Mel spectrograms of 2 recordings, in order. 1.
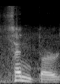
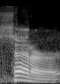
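El sonido de la T en el medio se pronuncia claramente. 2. El sonido de la T en el medio se omite. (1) "en Estados Unidos no es center" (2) "la T, no, pero no suena"

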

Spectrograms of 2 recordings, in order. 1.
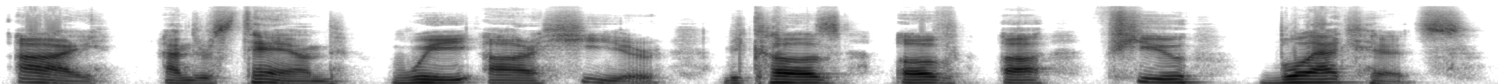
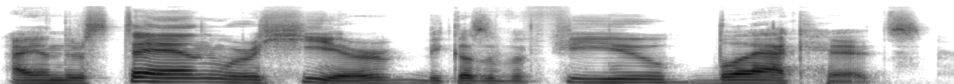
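Las palabras se separan con muchas pausas pequeñas. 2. Las palabras se unen suavemente, sin pausas. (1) "¿Notas que hay muchas pausas entre medio?" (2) "suavizar estas conexiones y conectar estas palabras de una manera muy suave"

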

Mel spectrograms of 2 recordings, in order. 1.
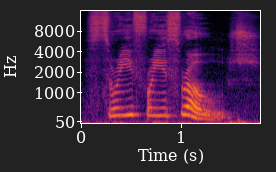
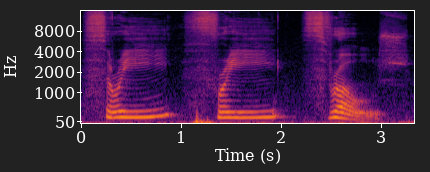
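Фраза вимовляється швидко. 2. Фраза вимовляється повільно. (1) "Тепер швидше" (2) "Ще раз повільно"

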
